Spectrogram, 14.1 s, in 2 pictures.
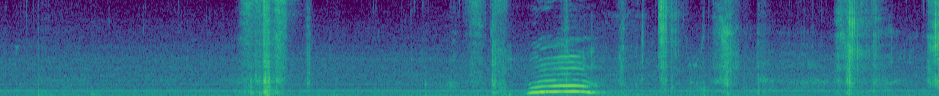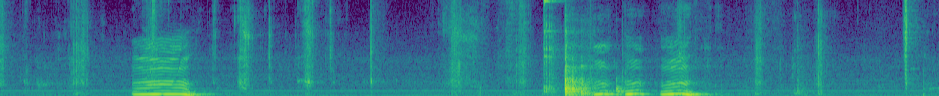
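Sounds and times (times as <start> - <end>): crisp chewing and crunching: 1.4 - 3.9, 4.5 - 11.1
voice humming: 8.0 - 8.6, 11.4 - 12.5.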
